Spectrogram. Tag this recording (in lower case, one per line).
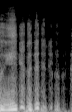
respiratory sounds
breathing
